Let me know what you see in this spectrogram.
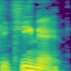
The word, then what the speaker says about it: Ikhine: So when you're looking, like we had a waiver show yesterday, we talked about Westbrook Akeen. How do you pronounce it? – Westbrook Ikhine. – Ikhine, not Akeen.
